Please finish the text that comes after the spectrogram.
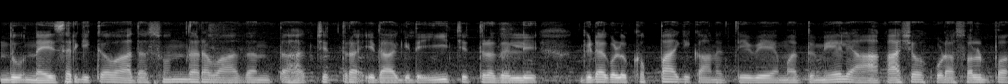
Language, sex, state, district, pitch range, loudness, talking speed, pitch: Kannada, male, Karnataka, Dharwad, 100-110 Hz, -20 LUFS, 95 wpm, 105 Hz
